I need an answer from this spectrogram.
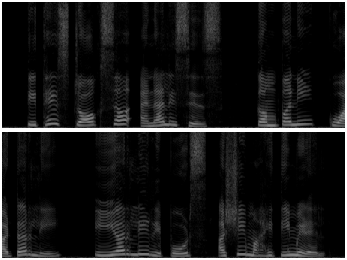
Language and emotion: Marathi, neutral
